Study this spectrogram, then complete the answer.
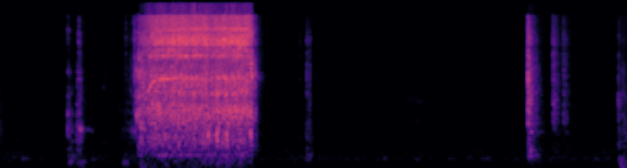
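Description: Power screwdriver backing out screws while scrapping an electronic device: one loud buzzing burst of about a second, surrounded by brief clicks and handling taps in otherwise quiet surroundings.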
